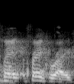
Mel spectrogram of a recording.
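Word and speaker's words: Frank Reich: mean this they fired Frank Ray is it right is that how you pronounce it right yeah Frank right yeah Frank right he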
